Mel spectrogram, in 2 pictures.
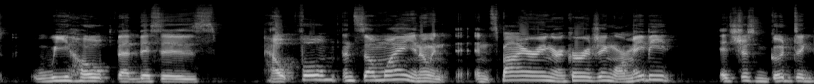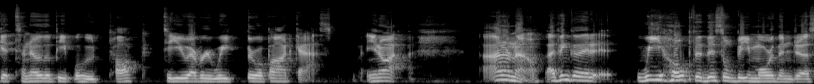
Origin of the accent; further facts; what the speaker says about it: Chesapeake, Virginia, United States; we were both born in Virginia and Chesapeake, same place where we're at now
